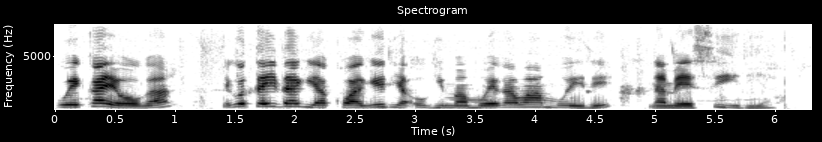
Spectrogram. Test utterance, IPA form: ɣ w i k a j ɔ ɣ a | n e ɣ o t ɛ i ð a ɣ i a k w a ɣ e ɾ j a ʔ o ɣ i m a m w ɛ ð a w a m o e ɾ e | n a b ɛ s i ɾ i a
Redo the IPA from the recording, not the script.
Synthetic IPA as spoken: ɣ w e k a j ɔ ɣ a | n e ɣ o t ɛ i ð a ɣ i a k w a ɣ e ɾ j a ʔ o ɣ i m a m w ɛ ɣ a w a m o e ɾ e | n a m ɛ s i ɾ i a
